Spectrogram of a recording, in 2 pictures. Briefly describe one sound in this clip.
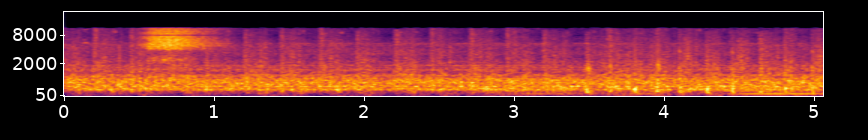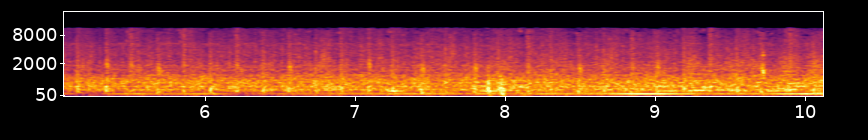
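Quick footsteps patter on a dirt path.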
